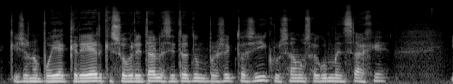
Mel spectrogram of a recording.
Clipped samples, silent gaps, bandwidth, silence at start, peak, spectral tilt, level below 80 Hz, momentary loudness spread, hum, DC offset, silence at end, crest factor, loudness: under 0.1%; none; 13.5 kHz; 0.1 s; 0 dBFS; -7 dB/octave; -48 dBFS; 10 LU; none; under 0.1%; 0.65 s; 18 dB; -18 LUFS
